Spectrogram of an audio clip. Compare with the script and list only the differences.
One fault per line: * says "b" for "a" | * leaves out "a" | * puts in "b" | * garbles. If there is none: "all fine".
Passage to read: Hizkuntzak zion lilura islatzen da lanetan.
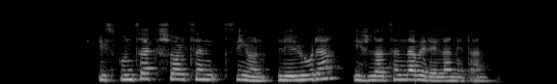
* puts in "sortzen"
* puts in "bere"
